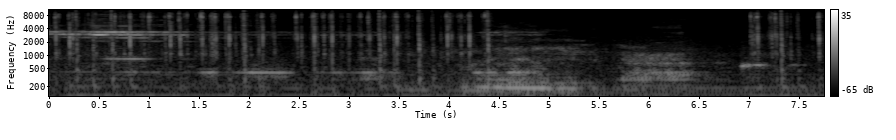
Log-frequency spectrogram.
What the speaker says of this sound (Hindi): पासवर्ड में पासवर्ड टाइप करेंगे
